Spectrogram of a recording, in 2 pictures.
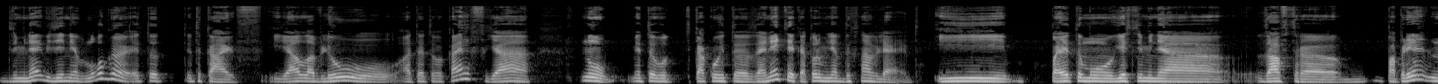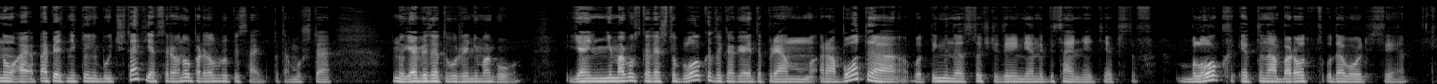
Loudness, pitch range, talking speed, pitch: -23 LUFS, 130-150 Hz, 140 wpm, 140 Hz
